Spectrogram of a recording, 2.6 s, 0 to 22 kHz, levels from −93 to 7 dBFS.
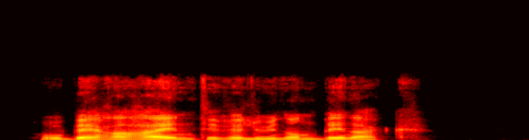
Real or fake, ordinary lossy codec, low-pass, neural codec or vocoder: real; Opus, 24 kbps; 9.9 kHz; none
